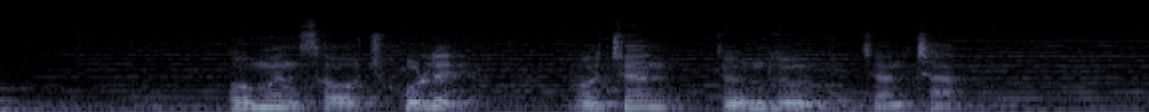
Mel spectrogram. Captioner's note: talking in chinese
